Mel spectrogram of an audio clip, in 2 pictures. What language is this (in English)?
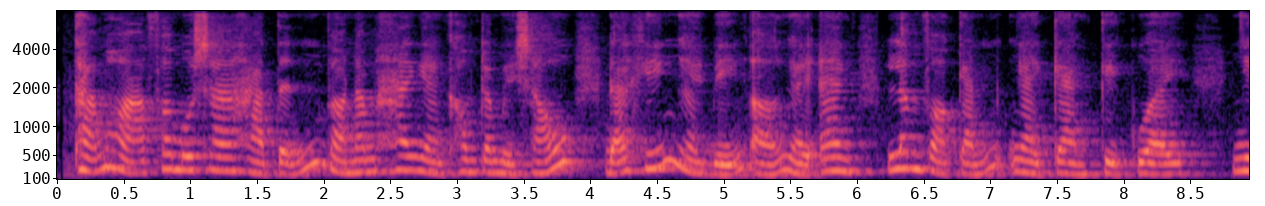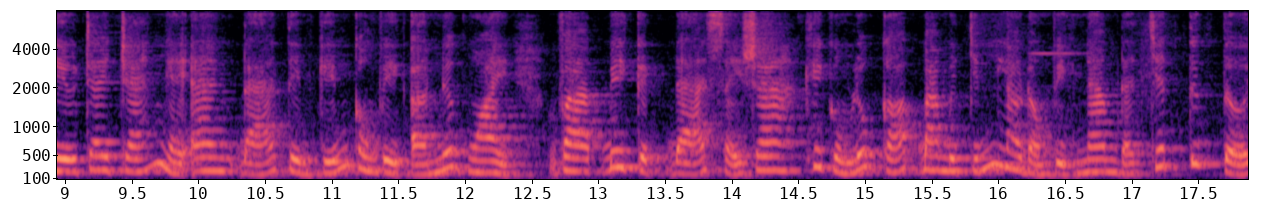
Vietnamese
